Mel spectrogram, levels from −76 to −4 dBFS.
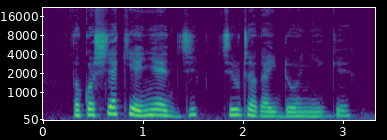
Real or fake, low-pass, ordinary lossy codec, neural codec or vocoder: fake; none; none; vocoder, 44.1 kHz, 128 mel bands every 512 samples, BigVGAN v2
